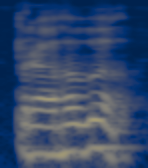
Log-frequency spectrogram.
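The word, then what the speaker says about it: प्रह्व: भक्ति प्रहव महेंद्र प्रहव, ये आधा हा है और पूरा वा है, ठीक है।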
